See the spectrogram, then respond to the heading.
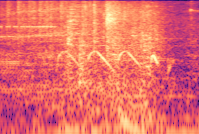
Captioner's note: sirens wailing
